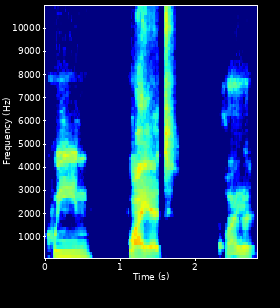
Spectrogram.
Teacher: the u is like a w and the q is like a k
